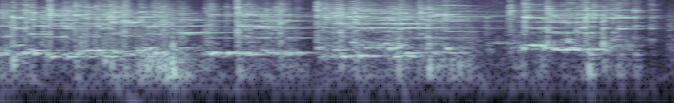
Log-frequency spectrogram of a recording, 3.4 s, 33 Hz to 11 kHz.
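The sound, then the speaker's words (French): A metal sheep bell, an 11 cm mountain clavela held in the hands, the bell worn in the middle of the flock, clanks and jangles continuously in an irregular rhythm, its bright ringing tones overlapping as it swings, with no voices present. “La dernière, on l'appelle le clavela, c'est le symbole de la maternité.”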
